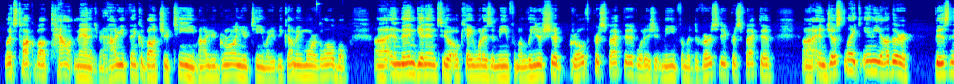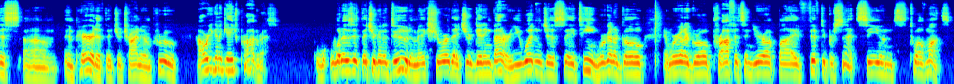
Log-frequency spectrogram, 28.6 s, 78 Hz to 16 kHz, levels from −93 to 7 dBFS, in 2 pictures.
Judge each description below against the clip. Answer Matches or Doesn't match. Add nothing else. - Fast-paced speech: Matches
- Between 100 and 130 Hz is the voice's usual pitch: Doesn't match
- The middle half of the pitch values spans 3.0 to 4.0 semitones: Doesn't match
